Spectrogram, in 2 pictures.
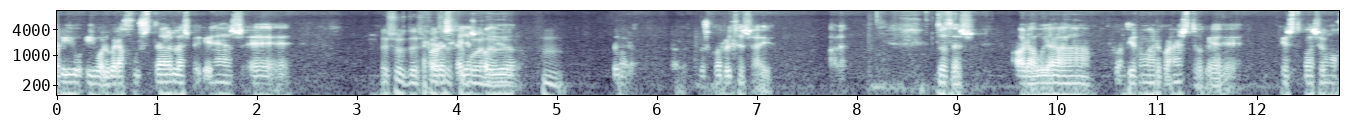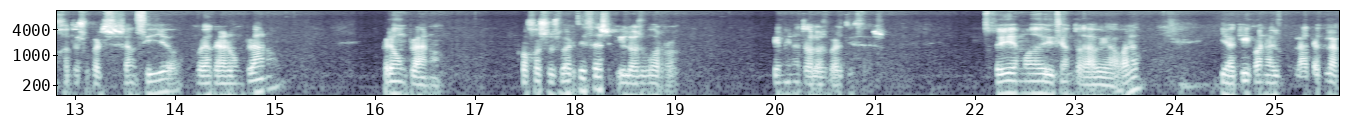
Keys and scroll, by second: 1.3 a, 2.9 z, 8.6 KP_1, 11.6 shift+a, 13.6 a, 17.3 Tab, 18.3 x, 21.0 KP_1.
